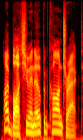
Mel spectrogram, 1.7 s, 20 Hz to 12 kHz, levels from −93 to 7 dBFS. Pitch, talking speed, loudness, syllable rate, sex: 145 Hz, 215 wpm, -20 LUFS, 5.2 syllables/s, male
